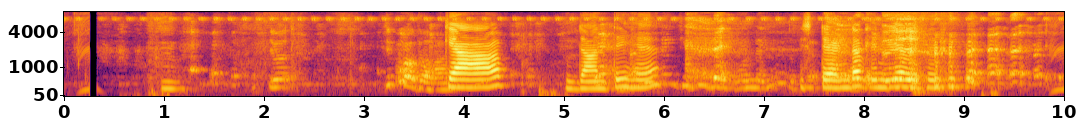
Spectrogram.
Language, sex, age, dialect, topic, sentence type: Hindi, female, 18-24, Kanauji Braj Bhasha, banking, statement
